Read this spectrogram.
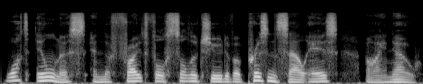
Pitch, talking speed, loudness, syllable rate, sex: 130 Hz, 185 wpm, -16 LUFS, 5.1 syllables/s, male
